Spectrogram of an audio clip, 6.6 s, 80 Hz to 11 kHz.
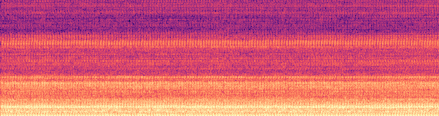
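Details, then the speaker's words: Honda HR194 push mower after ignition coil replacement, throttle slightly lazy from a stretched governor spring: even, steady single-cylinder beat with no misses or surging; normal running. "one other thing I had to do you hear how good it was the throttle's a little lazy but I'll show you why"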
